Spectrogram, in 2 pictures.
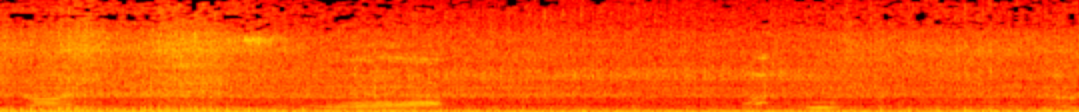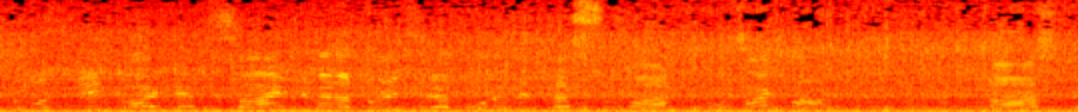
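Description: Quad bike (ATV) engine idling steadily close by, with people talking in the background.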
